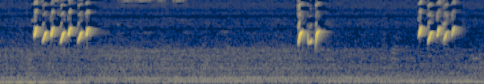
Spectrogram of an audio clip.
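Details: Spanish European goldfinch singing a faultless song; bright twittering bursts of quick downward-slurred notes in three short groups, over a steady low indoor hum.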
